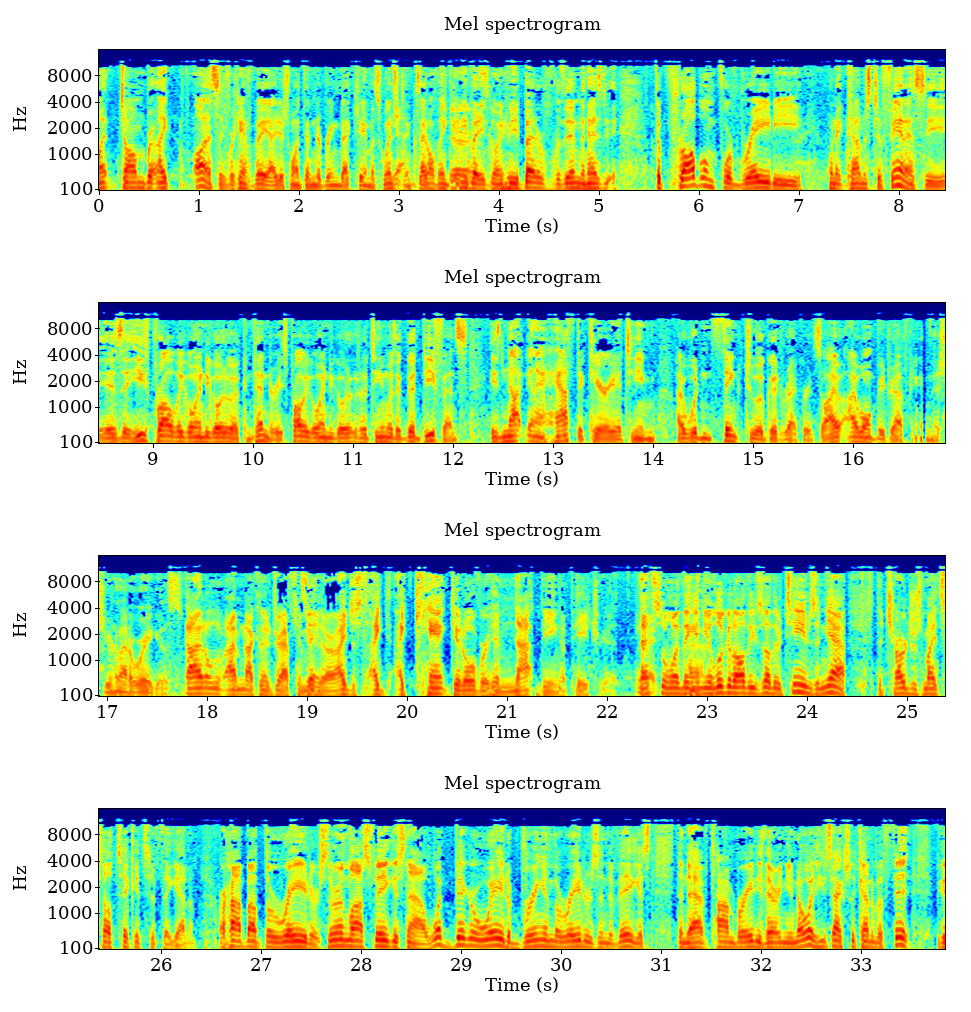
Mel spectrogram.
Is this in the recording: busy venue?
yes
